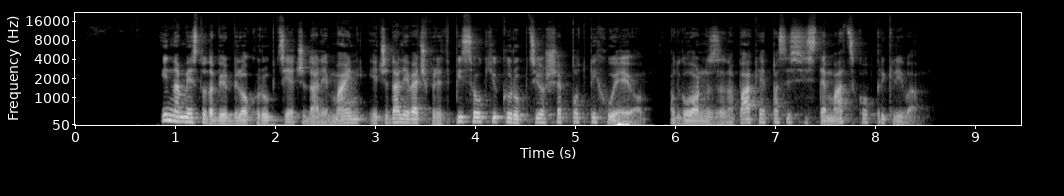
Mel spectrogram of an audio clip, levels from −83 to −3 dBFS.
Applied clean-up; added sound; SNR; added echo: neural mask model Resemble Enhance denoiser.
